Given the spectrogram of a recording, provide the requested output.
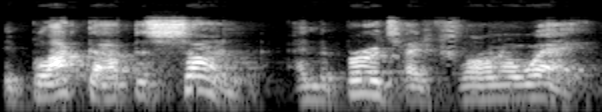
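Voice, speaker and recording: High-voiced man reading a storybook, echoey room. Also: animated, normal speed. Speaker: police officer reading a children's book. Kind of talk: read-aloud storytelling with casual asides. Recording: echoey room, dull lo-fi, faint noise.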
